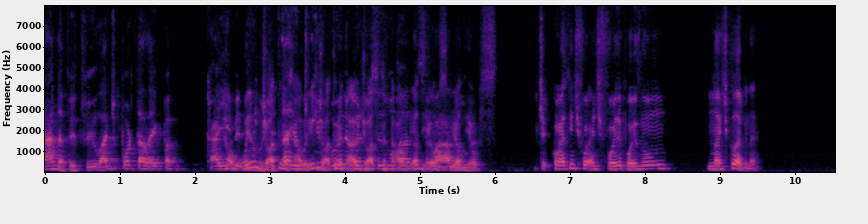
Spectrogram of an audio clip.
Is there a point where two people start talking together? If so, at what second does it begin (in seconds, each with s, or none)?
2.4 s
